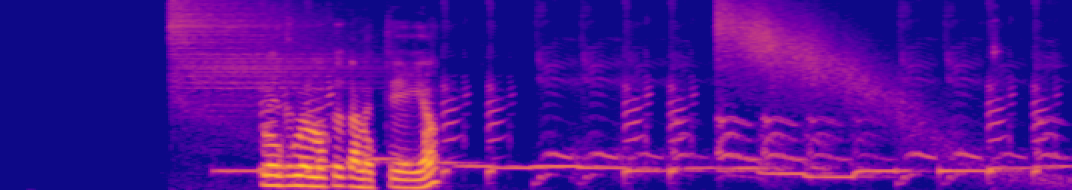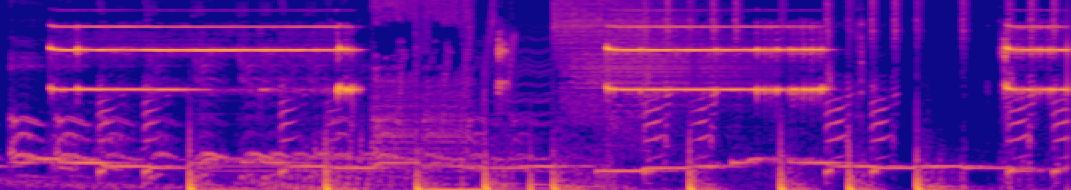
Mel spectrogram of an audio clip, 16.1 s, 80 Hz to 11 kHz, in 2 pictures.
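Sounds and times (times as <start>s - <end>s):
background music with beat: 1.3s - 16.0s
electronic buzzer high tone: 8.5s - 10.8s, 12.6s - 14.4s, 15.6s - 16.0s.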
